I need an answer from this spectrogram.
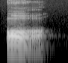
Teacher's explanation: Notice how in British English we don't say or. We're not pronouncing the R. It's just or.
